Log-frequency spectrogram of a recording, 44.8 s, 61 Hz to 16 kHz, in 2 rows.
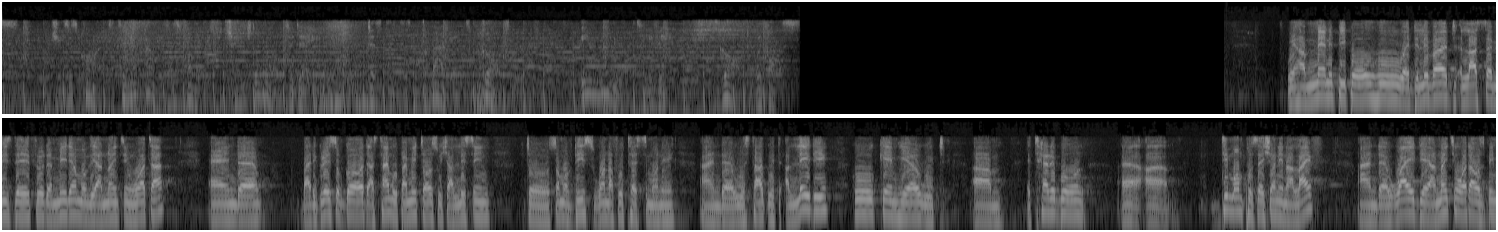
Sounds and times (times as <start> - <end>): Speech: 0.0 - 4.8, 5.4 - 7.8, 8.7 - 10.1, 10.8 - 12.0, 19.3 - 44.8.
